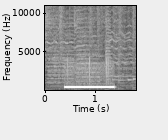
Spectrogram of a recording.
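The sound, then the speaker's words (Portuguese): A telephone call being placed, heard as one loud, steady, unbroken tone lasting about a second before it cuts off, with quiet background around it. “a gente vai ligar para ele agora.”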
